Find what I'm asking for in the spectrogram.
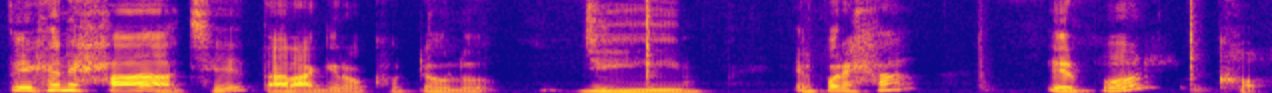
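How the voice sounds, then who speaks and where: A woman teaching children the Arabic letters, slowly and patiently working through a workbook one exercise at a time. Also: on the low side, animated. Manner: slow, patient step-by-step instruction. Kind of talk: workbook lesson walkthrough.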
